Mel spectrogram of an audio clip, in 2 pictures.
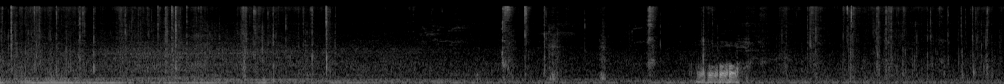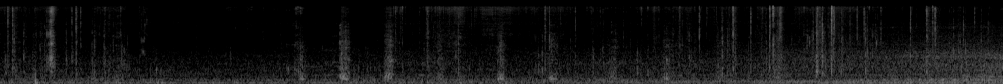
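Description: Irregular light clicks and taps on a tile floor as a cat paws at a redclaw crayfish, whose legs and claws scrape against the tiles.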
